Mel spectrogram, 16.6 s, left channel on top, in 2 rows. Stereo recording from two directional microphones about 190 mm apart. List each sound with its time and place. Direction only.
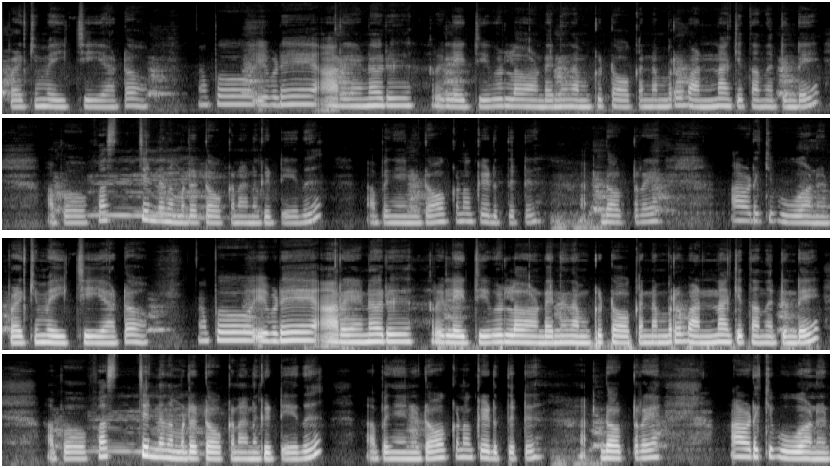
0.0 s speech: 35° right (ahead or behind)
